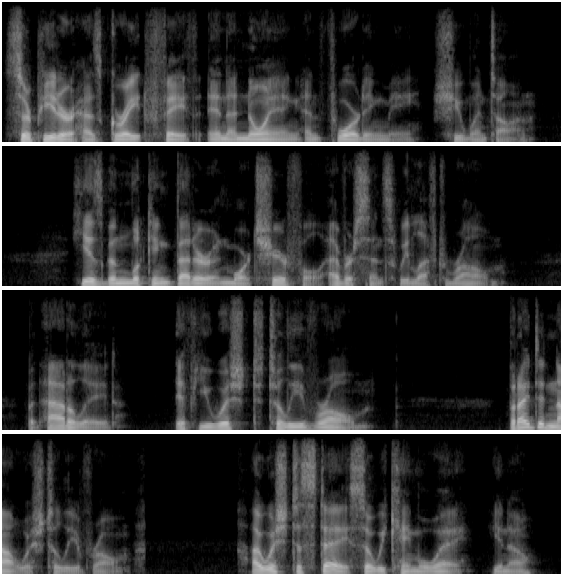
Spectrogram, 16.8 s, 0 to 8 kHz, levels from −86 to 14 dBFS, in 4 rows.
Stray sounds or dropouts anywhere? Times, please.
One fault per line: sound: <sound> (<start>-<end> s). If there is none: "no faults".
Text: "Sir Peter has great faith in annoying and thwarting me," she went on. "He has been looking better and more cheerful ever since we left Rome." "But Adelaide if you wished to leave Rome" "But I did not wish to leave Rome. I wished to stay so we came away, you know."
no faults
